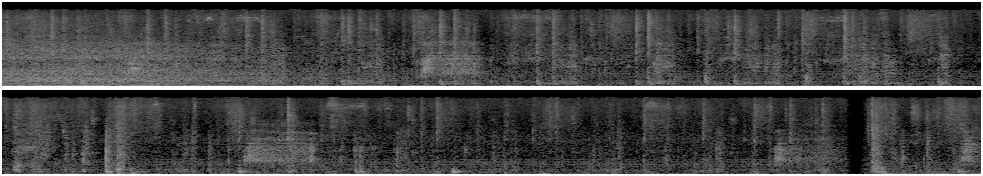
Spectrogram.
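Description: Hands press and rub over a cloth, making soft rustling sounds.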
